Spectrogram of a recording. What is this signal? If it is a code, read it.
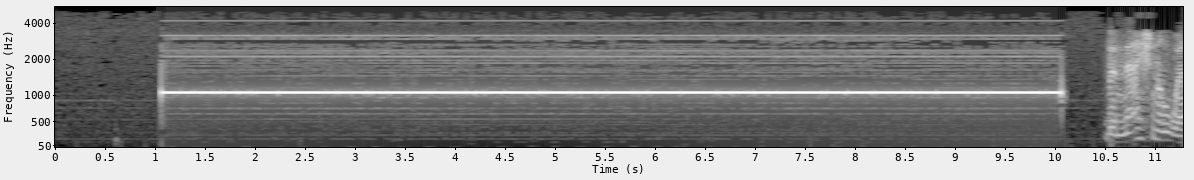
Emergency Alert System (SAME) tones (the 1050 Hz attention tone), with speech. It is heard from 1.0 to 10.1 s.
